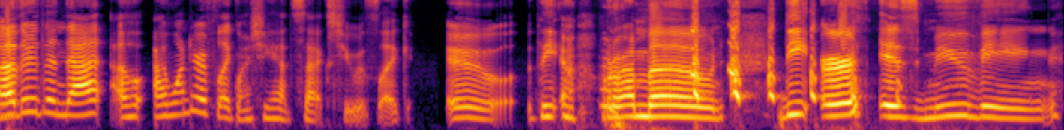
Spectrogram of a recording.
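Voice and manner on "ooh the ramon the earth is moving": loud, very slow, every word drawn out. Quoting a favorite line from Romy and Michelle: Mira Sorvino voice. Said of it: "my favorite line from Romy and Michelle".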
